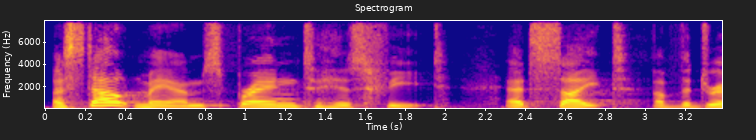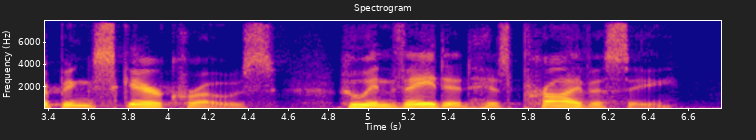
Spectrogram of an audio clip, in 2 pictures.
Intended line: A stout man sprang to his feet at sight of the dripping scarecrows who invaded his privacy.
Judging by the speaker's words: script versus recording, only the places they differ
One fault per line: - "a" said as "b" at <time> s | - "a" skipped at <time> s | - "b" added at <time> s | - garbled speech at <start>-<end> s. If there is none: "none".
none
